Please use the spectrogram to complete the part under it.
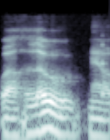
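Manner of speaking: very deep, slow, smooth voice. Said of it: "a Barry".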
